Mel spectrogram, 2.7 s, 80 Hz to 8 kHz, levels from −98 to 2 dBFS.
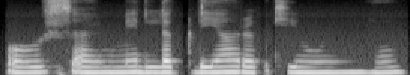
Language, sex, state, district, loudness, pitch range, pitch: Hindi, female, Uttar Pradesh, Saharanpur, -17 LUFS, 210-215 Hz, 215 Hz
